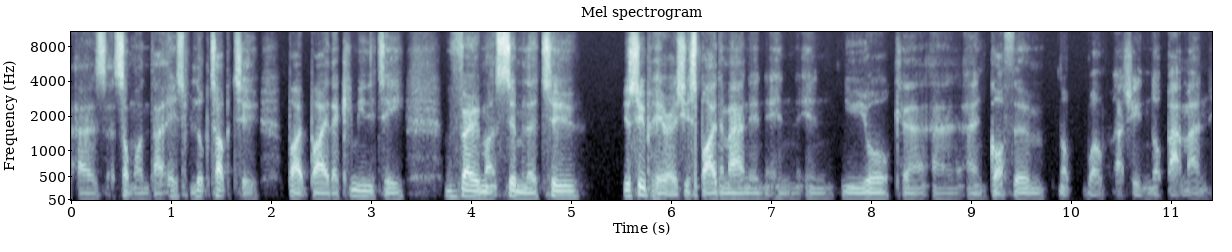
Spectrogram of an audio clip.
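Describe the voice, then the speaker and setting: Low, husky man in discussion. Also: dry recording, clean studio sound. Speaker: discussion panellist. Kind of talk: casual panel discussion.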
